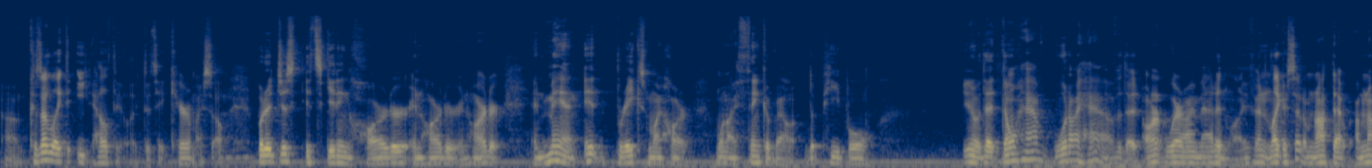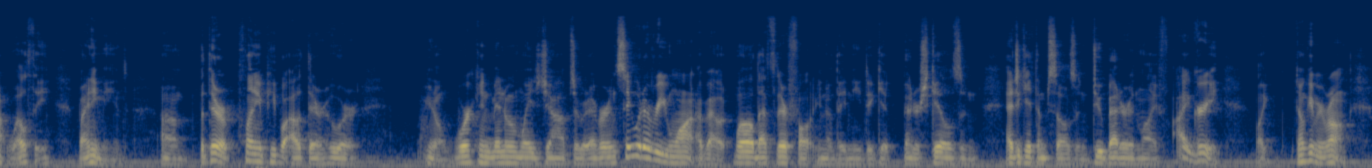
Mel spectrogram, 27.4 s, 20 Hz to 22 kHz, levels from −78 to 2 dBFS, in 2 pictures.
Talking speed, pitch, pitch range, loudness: 245 wpm, 105 Hz, 90-115 Hz, -29 LUFS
